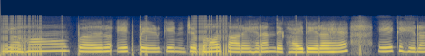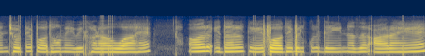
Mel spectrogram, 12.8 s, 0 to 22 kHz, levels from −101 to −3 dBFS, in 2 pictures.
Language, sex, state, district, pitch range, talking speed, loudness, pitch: Hindi, female, Maharashtra, Nagpur, 225-245 Hz, 150 wpm, -18 LUFS, 235 Hz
